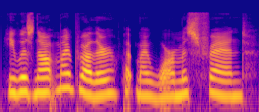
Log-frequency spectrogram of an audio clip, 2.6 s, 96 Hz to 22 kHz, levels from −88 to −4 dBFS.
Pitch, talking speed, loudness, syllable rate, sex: 235 Hz, 210 wpm, -17 LUFS, 4.6 syllables/s, female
